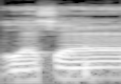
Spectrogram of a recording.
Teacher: Pertama dia adalah mad muttasil. Panjangnya empat harakat.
